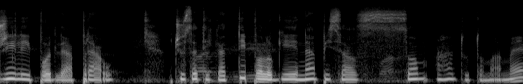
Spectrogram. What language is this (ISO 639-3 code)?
slk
